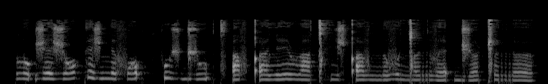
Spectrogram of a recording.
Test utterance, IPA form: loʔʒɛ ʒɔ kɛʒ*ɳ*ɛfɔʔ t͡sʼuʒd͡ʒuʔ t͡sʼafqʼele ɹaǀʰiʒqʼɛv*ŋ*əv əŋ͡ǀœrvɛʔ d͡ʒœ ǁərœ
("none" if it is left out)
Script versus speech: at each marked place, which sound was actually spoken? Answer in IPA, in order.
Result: ŋ, ŋ

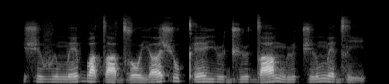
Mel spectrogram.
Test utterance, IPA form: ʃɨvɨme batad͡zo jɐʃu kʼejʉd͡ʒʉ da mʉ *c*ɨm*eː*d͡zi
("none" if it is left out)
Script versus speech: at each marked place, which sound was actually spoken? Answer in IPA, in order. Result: t͡ʃ, e

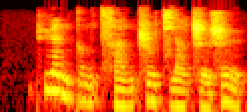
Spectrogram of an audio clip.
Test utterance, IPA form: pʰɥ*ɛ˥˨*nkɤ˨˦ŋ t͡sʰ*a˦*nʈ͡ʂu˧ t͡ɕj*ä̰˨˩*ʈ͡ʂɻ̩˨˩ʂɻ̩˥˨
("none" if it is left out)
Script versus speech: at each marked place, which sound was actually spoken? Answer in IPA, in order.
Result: ɛ˥˨, a˨˦, ä˨˦

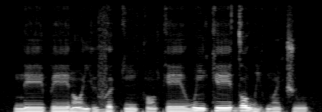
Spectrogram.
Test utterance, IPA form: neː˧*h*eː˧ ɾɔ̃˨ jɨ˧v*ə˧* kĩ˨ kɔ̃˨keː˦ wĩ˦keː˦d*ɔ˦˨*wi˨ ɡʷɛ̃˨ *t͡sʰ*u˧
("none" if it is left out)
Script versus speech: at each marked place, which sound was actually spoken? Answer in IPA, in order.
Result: p, ə˦, ɔ˦, t͡ʃ

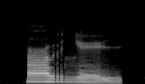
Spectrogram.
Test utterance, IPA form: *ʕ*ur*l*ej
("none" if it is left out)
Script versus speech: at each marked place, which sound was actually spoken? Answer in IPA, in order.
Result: ʕ, ʎ

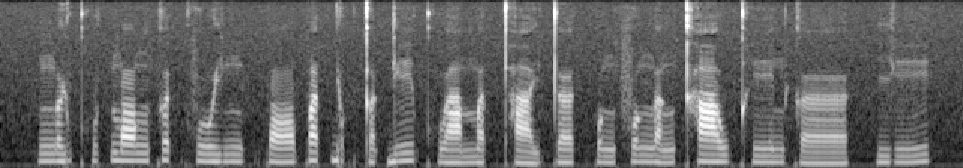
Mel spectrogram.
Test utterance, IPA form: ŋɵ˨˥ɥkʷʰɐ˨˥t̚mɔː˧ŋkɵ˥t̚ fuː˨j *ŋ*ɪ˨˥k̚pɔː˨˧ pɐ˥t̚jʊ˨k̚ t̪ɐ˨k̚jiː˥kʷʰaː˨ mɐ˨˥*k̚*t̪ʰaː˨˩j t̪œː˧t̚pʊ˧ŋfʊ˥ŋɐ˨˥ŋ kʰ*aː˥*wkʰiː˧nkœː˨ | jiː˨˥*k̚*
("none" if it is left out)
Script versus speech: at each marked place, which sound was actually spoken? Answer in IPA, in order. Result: ŋ, t̚, aː˥, k̚

